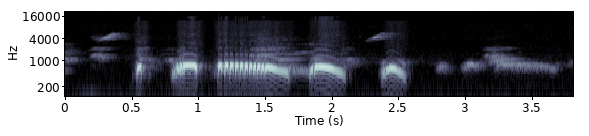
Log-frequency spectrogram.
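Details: Lure spotted dove giving thúc and gáy calls for wild doves. A quick series of loud, arched coos includes one long, drawn-out falling note, then tapers into faint cooing.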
